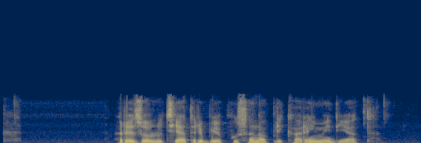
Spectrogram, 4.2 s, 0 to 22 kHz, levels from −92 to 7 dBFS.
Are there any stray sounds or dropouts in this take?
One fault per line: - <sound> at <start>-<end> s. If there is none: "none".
none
